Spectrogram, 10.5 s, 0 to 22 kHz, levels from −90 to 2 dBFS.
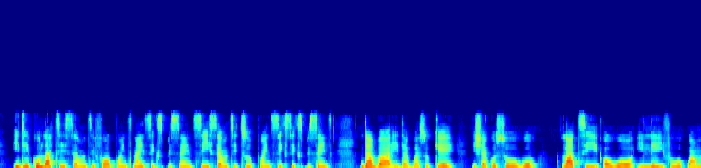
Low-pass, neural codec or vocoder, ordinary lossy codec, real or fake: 7.2 kHz; none; none; real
